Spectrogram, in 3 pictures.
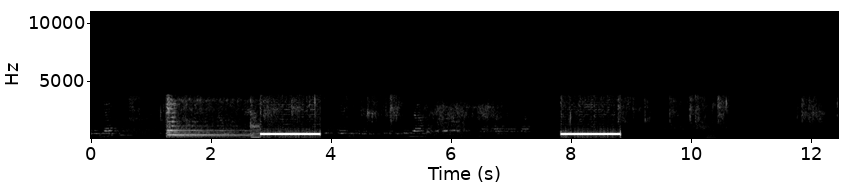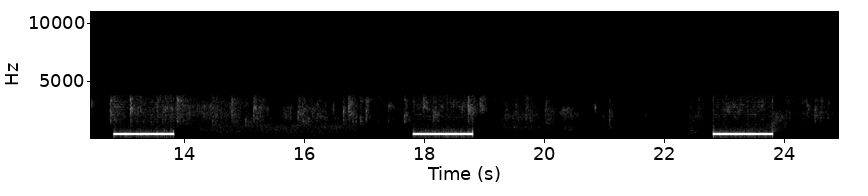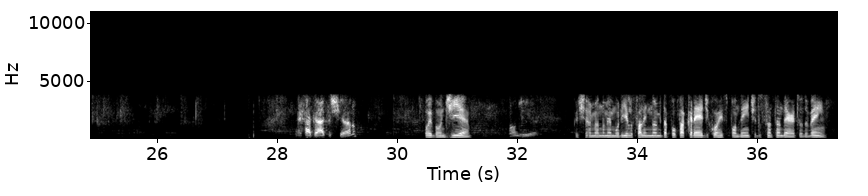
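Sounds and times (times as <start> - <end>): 
telephone line tones as a call to a city hall is transferred: 2.8 - 3.8, 7.8 - 8.8, 12.8 - 13.8, 17.8 - 18.8, 22.8 - 23.8
speech: 28.5 - 29.5, 30.4 - 32.4, 33.0 - 37.3.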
